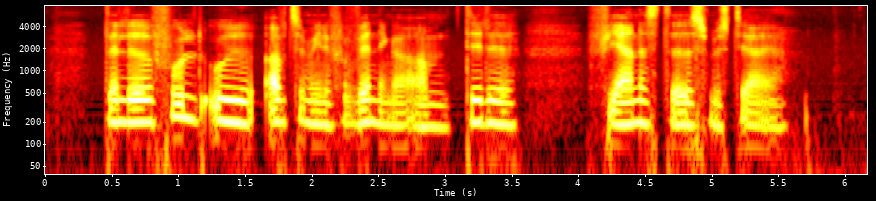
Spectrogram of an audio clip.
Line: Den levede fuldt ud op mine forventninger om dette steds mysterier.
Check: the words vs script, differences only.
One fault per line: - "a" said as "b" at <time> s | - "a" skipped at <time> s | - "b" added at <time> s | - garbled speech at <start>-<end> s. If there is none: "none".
- "til" added at 1.8 s
- "fjerne" added at 4.0 s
